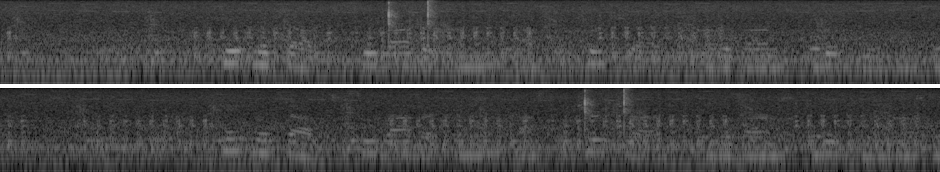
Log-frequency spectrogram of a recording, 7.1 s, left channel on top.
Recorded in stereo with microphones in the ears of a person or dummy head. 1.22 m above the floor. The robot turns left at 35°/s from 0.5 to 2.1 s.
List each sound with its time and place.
1.6 s a woman speaking: 60° right (ahead or behind), 1.5 m; by 7.1 s 70° right (ahead or behind), 1.5 m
